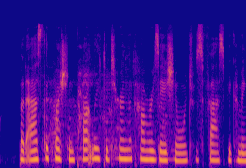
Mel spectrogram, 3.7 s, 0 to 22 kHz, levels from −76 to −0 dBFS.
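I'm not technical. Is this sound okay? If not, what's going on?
No. From 0.61 to 2.9 s there is feedback echo between two devices: a second device in the room replays the call, its microphone picks that up again, and the sound returns faintly, roughly every third of a second, thinner and more ringing each time.

From 0.73 to 0.95 s you hear a lost packet rebuilt from error correction. Several small pieces of audio went missing, and the call filled them in from rough backup copies, so nothing drops out, but that stretch sounds grainier and noisier.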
